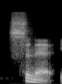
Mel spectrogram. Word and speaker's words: Cenet: Cenet, is that how you pronounce it? Cenet, yes. Cenet.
